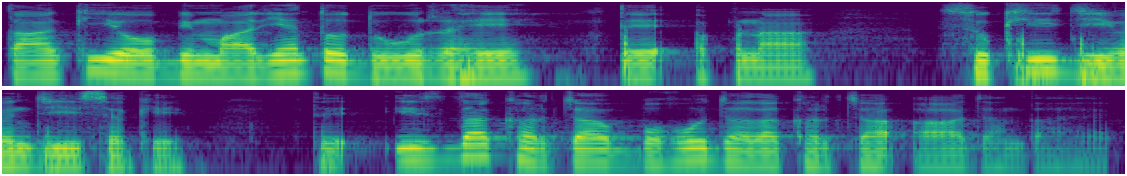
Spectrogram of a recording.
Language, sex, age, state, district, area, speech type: Punjabi, male, 18-30, Punjab, Pathankot, urban, spontaneous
